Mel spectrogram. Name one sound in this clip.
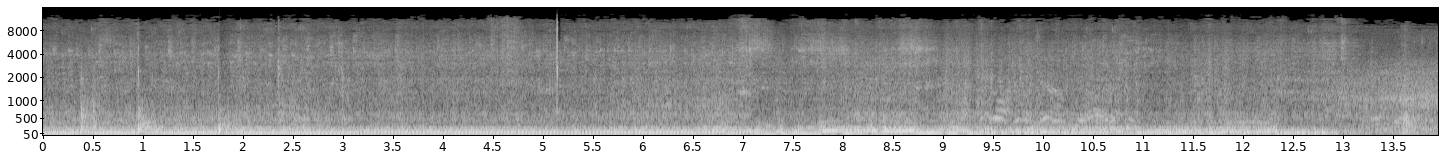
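A truck engine idles with a low, rumbling throb and then cuts off.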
